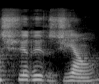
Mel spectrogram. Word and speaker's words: chirurgien: le chirurgien un chirurgien G-I-E-N تنطق جيان un chirurgien le chirurgien ممرضة une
